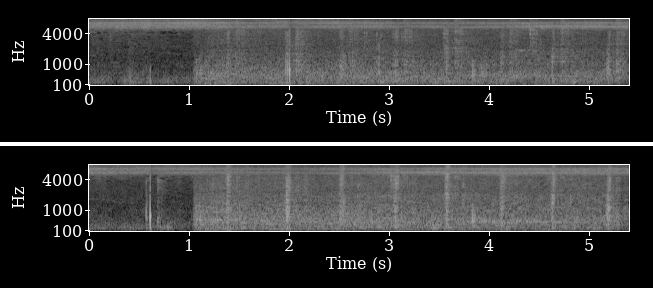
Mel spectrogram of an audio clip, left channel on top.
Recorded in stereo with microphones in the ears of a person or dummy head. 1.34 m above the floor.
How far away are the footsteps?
About 9.5 m.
